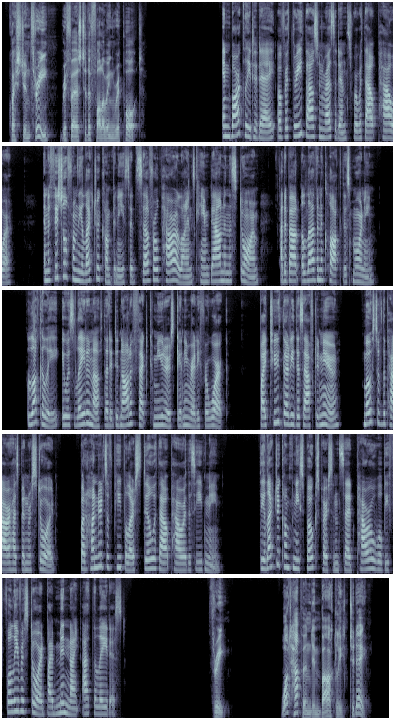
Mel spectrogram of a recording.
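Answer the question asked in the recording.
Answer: A storm brought down power lines, leaving over 3,000 residents without power.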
